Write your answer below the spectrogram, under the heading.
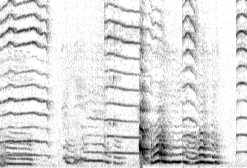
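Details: Honey, a dog singing as people play with a squeaker pulled from her toy, gives drawn-out wobbling howls and a sharp yip. Steady, high squeaker tones sound before and after her voice.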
